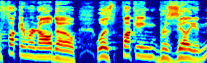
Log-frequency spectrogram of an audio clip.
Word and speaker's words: Ronaldo: his name is 100% pronounced Ronaldo. You pronunciation yes.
